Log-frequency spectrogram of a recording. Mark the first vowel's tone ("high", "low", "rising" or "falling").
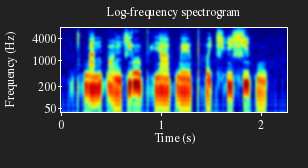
rising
